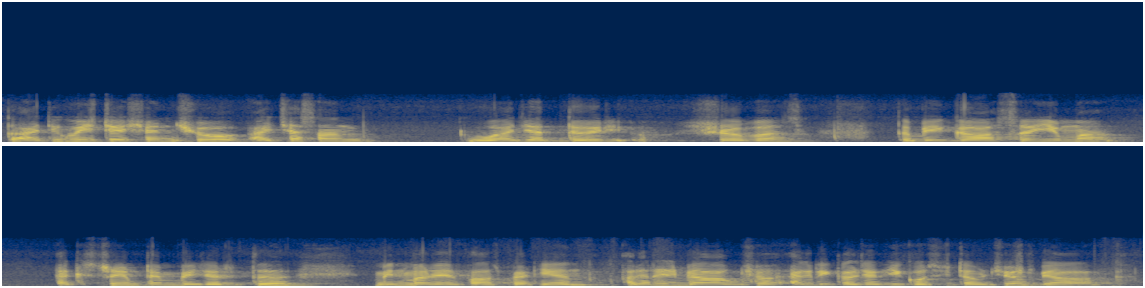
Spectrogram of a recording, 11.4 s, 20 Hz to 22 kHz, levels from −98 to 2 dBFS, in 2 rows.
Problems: background sounds at intervals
